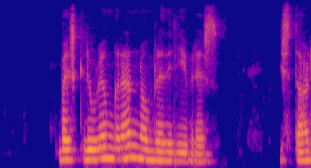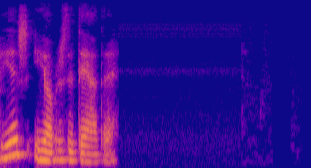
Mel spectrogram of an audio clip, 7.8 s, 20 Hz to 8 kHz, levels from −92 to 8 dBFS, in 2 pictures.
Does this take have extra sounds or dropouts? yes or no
no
